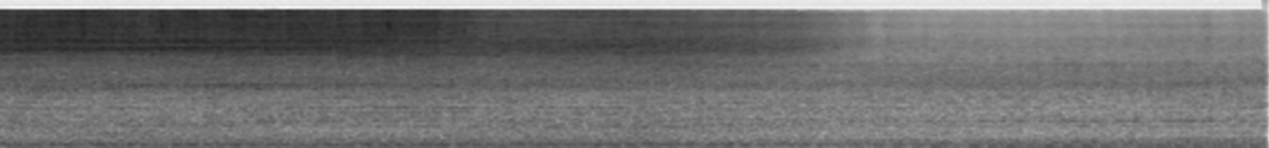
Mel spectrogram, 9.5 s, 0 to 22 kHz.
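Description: Pontiac 455 V8 idling steadily with an even low rumble, shortly after a cold start. A higher hiss over it fades away about two-thirds of the way through.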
